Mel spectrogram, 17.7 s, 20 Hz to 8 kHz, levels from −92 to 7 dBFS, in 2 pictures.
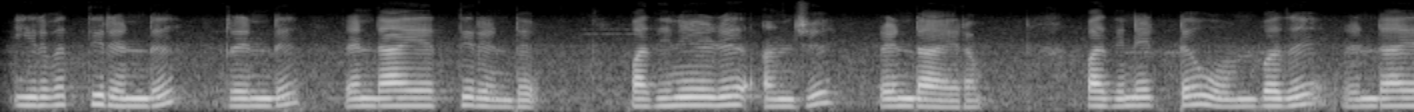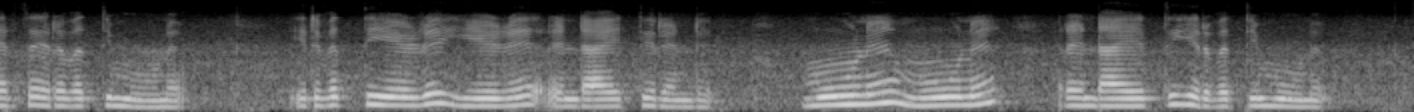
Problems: constant background noise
